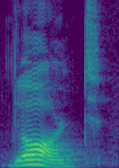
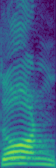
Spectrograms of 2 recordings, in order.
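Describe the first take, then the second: First: The final t sound is clearly pronounced. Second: The final t sound is nearly silent. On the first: "이 영국 사람들은 요 트를 don't, don't 이렇게 발음을 해" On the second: "미국에서는 트를 거의 발음을 안 해. 그냥 don't 이래요"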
